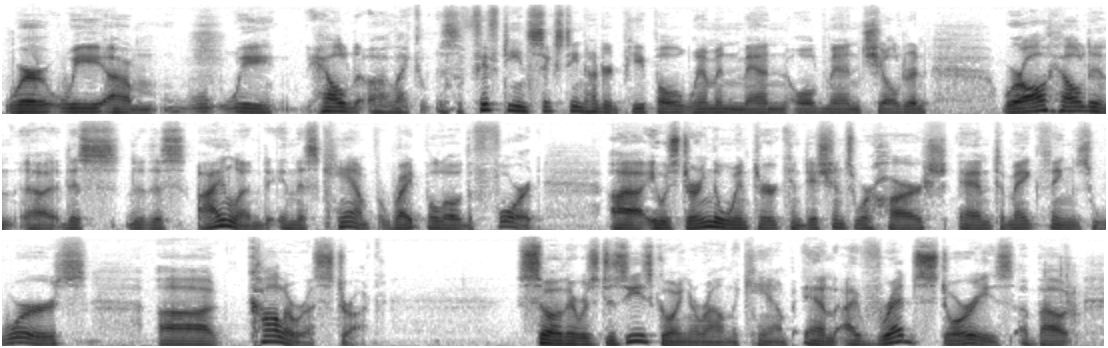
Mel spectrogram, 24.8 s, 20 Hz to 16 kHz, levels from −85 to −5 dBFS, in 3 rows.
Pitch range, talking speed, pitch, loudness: 100-115 Hz, 150 wpm, 105 Hz, -24 LUFS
